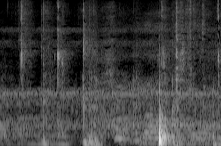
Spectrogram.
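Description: A steel bowl set down with a single sharp knock onto a surface about one and a half seconds in, the loudest sound, after a few small clicks and taps of eating by hand.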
